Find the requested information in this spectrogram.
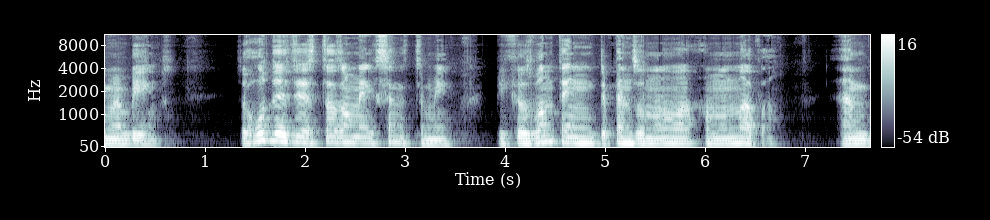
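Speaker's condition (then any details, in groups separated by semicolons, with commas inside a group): Brain injury; severe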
